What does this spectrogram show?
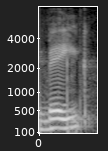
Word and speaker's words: bake: Pues si el verbo en su forma base acaba en emuda, como por ejemplo el verbo que no se dice esa e, directamente lo único que tenemos que añadirle para hacerla en pasado es una d porque ya tiene la e.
